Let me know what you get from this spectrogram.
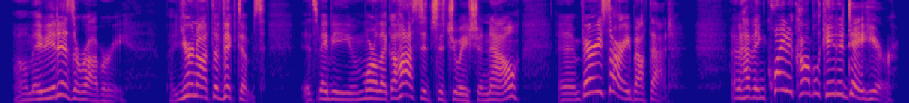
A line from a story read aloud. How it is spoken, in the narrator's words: panting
